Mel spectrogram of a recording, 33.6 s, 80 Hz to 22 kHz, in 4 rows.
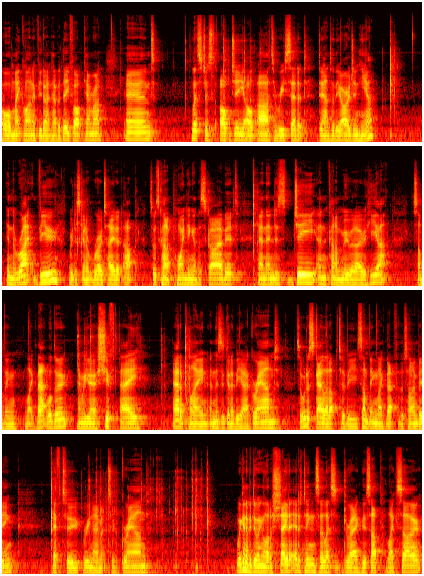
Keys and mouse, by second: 4.4 alt+g, 4.8 alt+r, 5.3 middle click, 6.7 middle click, 7.5 `, 7.8 `, 9.9 r, 13.4 g, 16.3 middle click, 18.1 middle click, 18.5 shift+a, 20.5 s, 22.7 middle click, 26.2 F2, 28.1 BackSpace, 28.3 BackSpace, 31.2 click.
